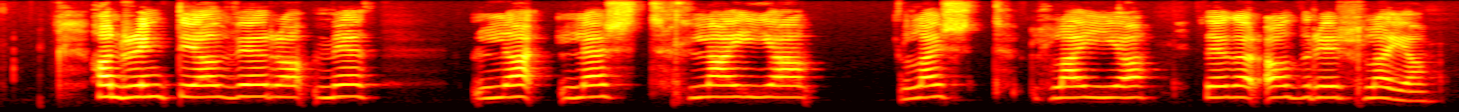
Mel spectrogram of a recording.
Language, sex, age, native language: Icelandic, male, 11, Icelandic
